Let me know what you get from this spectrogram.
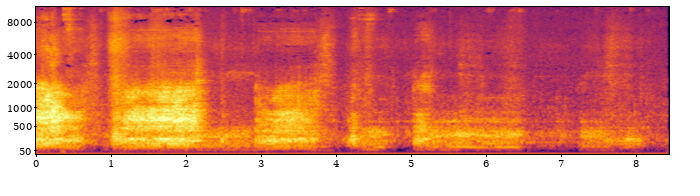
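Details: Pet dogs Cujo, Kali and Lilly growling during a rope tug game inside; strong rasping growls open the clip in sustained waves, then taper into softer, broken rumbles with brief pauses toward the end.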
